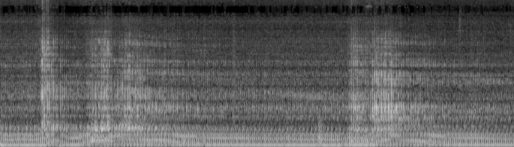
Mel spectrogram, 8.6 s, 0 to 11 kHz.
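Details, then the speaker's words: 2020 Hyundai Veloster N PP, Borla ATAK exhaust freshly installed with exhaust valve connected, checking for leaks before test drive: deep steady rumble, two sharp rev blips with crackle on throttle lift-off, no leak hiss; healthy exhaust note. "We'll turn it on right now, check for leaks, make sure the valve opens, and we'll lower the car, take it for a test drive."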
